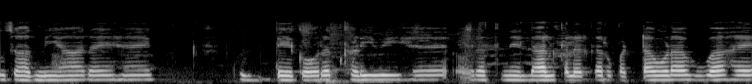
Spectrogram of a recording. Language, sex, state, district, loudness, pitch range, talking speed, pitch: Hindi, female, Uttar Pradesh, Hamirpur, -18 LUFS, 200-215 Hz, 150 wpm, 210 Hz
